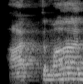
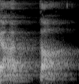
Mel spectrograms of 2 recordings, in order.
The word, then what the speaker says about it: Atma: Atma they can't say, they say Atta.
